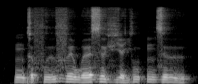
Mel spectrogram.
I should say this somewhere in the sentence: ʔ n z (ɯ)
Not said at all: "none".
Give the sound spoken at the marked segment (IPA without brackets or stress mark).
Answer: ɯ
